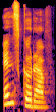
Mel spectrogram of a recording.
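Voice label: эн скӧрав, Komi, female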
